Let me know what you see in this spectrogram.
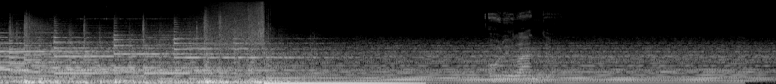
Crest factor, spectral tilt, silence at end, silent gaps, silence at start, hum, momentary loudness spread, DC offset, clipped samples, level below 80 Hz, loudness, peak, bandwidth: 16 dB; -6.5 dB/octave; 0 s; none; 0 s; none; 12 LU; under 0.1%; under 0.1%; -22 dBFS; -20 LUFS; -2 dBFS; 13.5 kHz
